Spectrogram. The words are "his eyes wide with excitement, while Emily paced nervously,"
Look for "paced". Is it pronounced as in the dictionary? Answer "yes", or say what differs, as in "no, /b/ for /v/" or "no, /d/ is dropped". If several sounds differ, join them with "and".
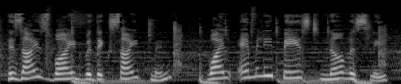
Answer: yes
